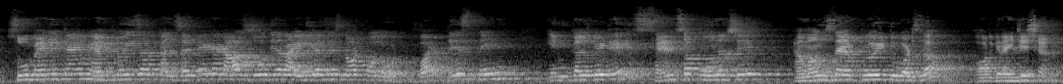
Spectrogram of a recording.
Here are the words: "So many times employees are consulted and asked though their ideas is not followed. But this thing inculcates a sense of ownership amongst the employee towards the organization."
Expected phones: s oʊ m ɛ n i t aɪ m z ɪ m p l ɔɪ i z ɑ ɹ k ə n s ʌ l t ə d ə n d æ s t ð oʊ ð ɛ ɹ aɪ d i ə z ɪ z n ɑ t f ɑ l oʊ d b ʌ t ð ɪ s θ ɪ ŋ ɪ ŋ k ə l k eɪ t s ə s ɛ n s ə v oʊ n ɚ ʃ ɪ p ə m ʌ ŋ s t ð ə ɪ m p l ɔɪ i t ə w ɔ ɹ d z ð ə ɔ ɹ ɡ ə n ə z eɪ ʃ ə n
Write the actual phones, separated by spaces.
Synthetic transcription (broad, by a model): s oʊ m ɛ n i t aɪ m ɪ m p l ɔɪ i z ɑ ɹ k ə n s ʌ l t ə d ə n d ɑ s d oʊ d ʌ ɹ aɪ d i ə z ɪ z n ɑ t f ɑ l oʊ d b ʌ t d ɪ s t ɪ ŋ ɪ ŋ k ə l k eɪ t ə s ɛ n s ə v oʊ n ɚ ʃ ɪ p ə m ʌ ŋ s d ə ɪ m p l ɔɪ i t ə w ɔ ɹ d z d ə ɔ ɹ ɡ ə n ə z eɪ ʃ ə n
